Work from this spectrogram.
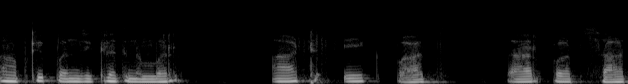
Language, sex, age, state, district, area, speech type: Hindi, male, 18-30, Rajasthan, Jodhpur, rural, read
